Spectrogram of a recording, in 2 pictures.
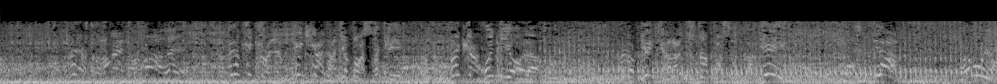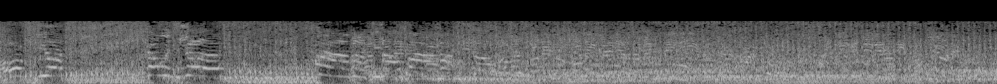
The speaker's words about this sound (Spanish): en el que se decía que en Galicia se veía un extraño ovni perseguido por aviones y por helicópteros. Esta es la secuencia sonora para que la escuchéis.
